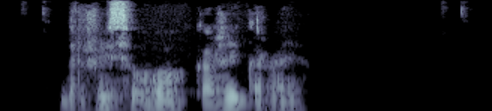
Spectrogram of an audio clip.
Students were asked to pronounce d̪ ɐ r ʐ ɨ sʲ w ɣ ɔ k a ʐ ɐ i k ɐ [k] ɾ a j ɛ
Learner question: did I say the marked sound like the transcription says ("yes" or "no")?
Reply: no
